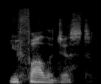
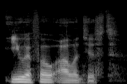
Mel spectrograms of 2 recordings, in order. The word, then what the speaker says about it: ufologist: Ufologist. UFOologist. Ufologist. Really? That's how they pronounce it.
